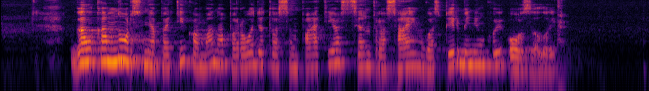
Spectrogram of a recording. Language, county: Lithuanian, Utena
